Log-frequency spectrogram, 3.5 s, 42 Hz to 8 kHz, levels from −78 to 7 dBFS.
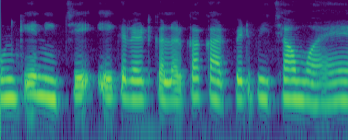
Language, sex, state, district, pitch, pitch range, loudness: Hindi, female, Haryana, Jhajjar, 195 Hz, 190-205 Hz, -15 LUFS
